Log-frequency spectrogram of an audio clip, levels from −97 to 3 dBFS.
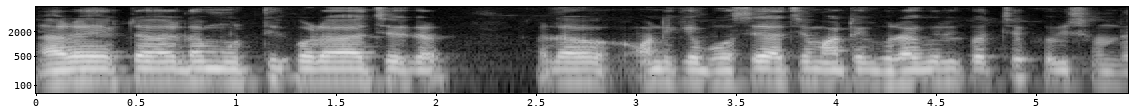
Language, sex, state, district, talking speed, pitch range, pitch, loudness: Bengali, male, West Bengal, Kolkata, 175 wpm, 115-125 Hz, 120 Hz, -18 LUFS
